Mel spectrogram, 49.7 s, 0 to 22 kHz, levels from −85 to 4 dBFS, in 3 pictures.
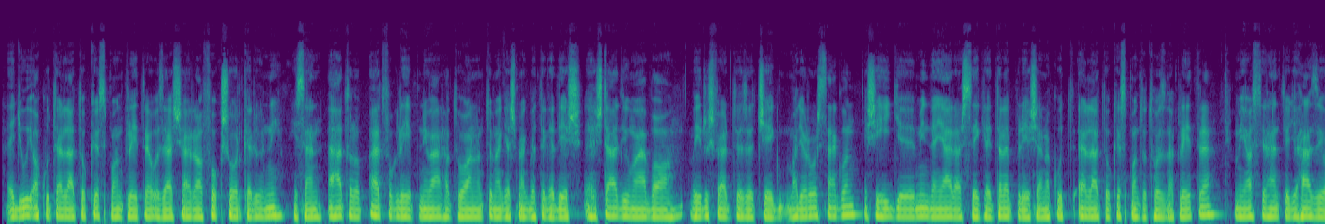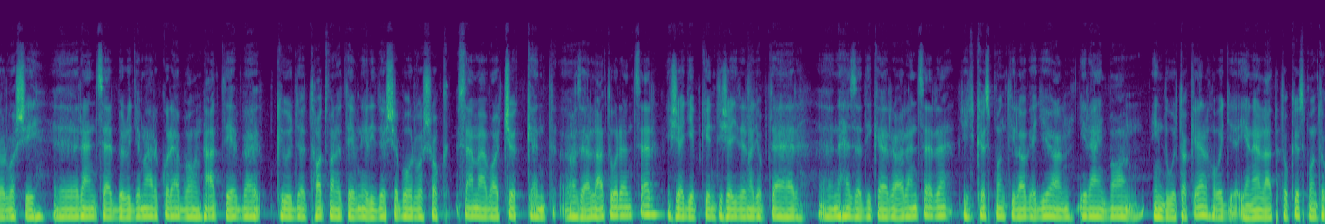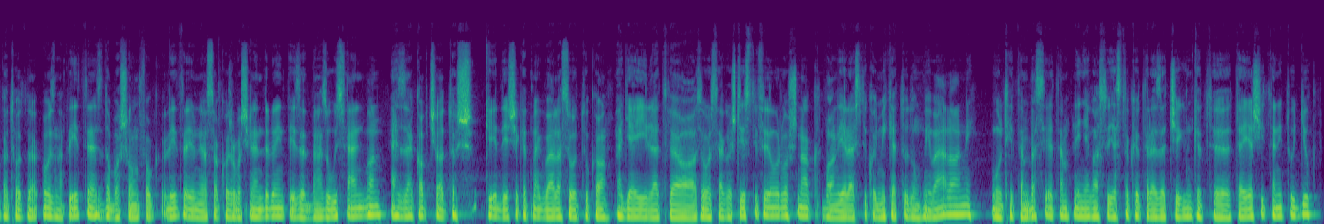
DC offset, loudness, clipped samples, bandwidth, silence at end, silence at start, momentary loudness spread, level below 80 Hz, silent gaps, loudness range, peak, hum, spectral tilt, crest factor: under 0.1%; -16 LUFS; under 0.1%; 9 kHz; 0.05 s; 0.05 s; 3 LU; -32 dBFS; none; 1 LU; -2 dBFS; none; -7 dB/octave; 12 dB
